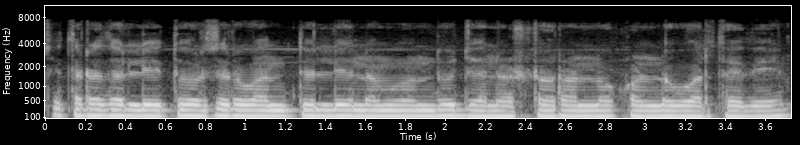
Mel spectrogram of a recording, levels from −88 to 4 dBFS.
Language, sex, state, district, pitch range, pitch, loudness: Kannada, male, Karnataka, Bidar, 120-130 Hz, 125 Hz, -12 LUFS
